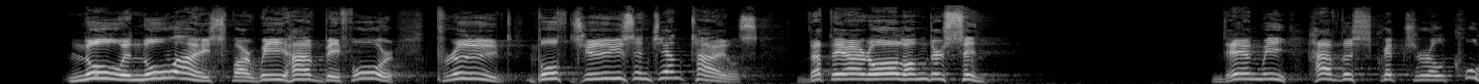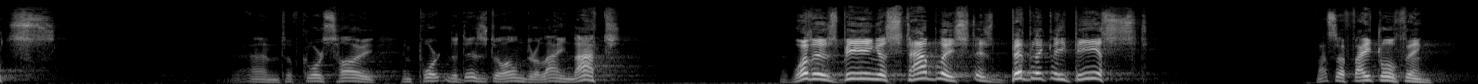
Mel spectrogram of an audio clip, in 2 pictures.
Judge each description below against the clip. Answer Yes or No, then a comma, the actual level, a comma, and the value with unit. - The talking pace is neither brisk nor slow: No, slow, 95 wpm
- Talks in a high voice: Yes, high, 220 Hz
